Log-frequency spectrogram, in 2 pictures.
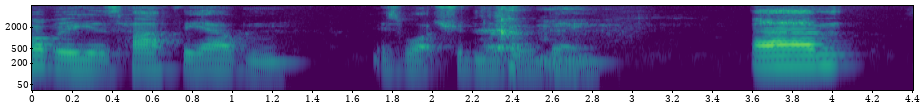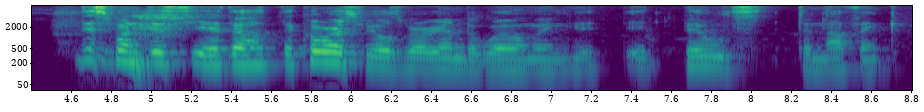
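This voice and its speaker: Lively intonation marks a man's ordinary speaking voice at medium pitch. He keeps a moderate pace. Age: 60s. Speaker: podcast panelist. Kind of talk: panel album review chat.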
